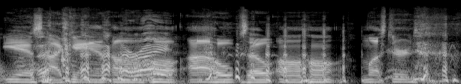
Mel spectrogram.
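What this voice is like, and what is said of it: Billy Bob Thornton Sling Blade impression. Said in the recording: “For those that don't know, that's Sling Blade. Yeah. That was an excellent impression of Billy Bob Thornton.”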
